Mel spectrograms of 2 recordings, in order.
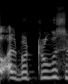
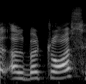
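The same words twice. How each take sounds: First: "अल्बाट्रूस" said as al-ba-troos, long "oo" vowel; albatross with "oo". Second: "अल्बाट्रॉस" said as al-ba-tross, open "aw" vowel; albatross with "aw". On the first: Teacher noting the other way some people say it, long "oo". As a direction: say "अल्बाट्रूस" with a long "oo" in the last syllable. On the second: Teacher giving the bird's usual name in class, open "aw". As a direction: say "अल्बाट्रॉस" with a rounded "aw" in the last syllable. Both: Shown as a demonstration. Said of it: "कुछ लोग इसको अल्बाट्रूस भी बोलते हैं".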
